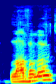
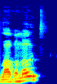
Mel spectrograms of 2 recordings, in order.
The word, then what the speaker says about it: LavaMoat: Lava Mode. So you spell it Lava, L-A-V-A, and then Mode would be M-O-A-T. So just combine them and you get Lava Mode.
